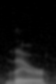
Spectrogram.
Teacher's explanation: Start with your tight American R, then add the A vowel, air, then add the voice TH sound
